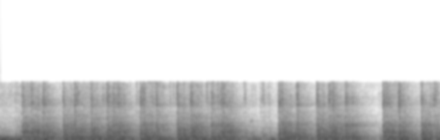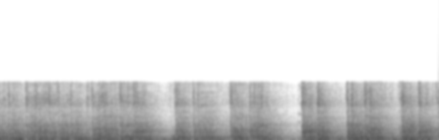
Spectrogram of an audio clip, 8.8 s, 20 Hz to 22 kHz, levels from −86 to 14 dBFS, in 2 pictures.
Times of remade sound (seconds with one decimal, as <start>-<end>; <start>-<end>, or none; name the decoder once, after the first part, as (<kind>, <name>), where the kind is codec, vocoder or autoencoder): 4.3-7.4 (vocoder, Vocos)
